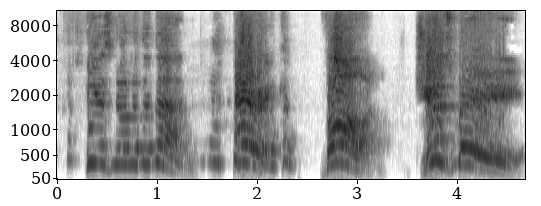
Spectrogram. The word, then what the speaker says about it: Erik Van Djsimie: He is none other than Erik Van Djsimie! And the D is silent.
